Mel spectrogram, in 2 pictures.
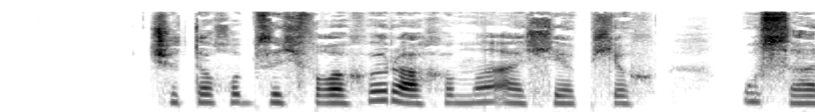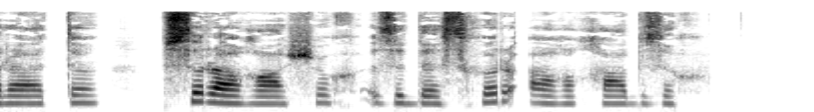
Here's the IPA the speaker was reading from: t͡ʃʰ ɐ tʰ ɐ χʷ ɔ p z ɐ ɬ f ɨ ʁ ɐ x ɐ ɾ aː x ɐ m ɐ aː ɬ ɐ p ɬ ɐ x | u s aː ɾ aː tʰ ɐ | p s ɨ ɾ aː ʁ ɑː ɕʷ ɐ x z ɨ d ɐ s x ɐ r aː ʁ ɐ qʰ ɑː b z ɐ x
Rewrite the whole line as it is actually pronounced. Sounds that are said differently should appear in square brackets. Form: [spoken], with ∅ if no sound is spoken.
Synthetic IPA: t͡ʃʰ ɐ tʰ ɐ χʷ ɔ [b] z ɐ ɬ f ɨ ʁ ɐ x ɐ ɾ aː x ɐ m ɐ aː ɬ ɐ p ɬ ɐ x | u s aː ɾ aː tʰ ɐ | p s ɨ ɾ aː ʁ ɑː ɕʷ ɐ x z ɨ d ɐ s x ɐ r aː ʁ ɐ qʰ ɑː b z ɐ x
